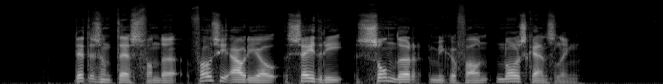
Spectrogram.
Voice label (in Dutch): zonder NC; Fosi Audio C3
